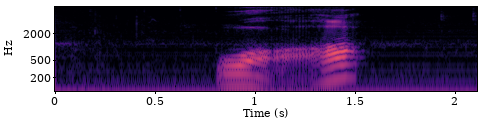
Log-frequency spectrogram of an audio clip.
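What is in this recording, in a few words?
"wo", Chinese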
